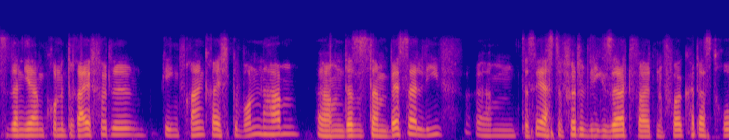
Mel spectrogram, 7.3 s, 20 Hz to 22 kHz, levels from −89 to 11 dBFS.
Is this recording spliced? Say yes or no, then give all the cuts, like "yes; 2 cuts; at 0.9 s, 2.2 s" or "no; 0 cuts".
yes; 1 cut; at 3.1 s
